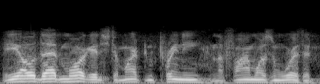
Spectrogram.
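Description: A man's voice: fairly low pitch, lively intonation, brisk, slightly rough. A man playing a cool, probing American insurance investigator in a 1950s radio drama, with a dry, clipped manner. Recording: dull, noisy old radio recording.

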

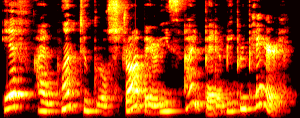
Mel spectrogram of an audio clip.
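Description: A woman voicing an eager, determined young girl reading out her storybook diary in an earnest, expressive way. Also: on the high side, unhurried, roomy sound. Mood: hopeful.

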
